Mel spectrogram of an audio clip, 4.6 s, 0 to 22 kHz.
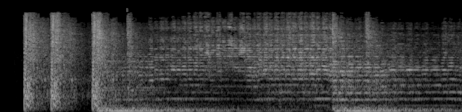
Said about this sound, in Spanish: termina enfadándose y le pega 3 tiros, matándola al instante.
